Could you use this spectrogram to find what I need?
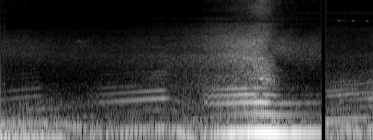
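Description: A sports car engine roars loudly as it speeds past.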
